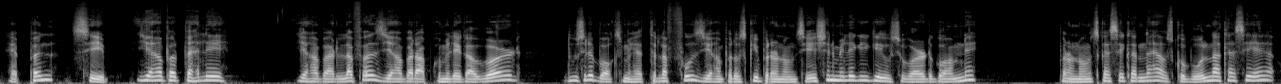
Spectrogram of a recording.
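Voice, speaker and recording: A man's voice: mid-range voice, a little mellow, no echo, studio quality. A man teaching English vocabulary, saying each word and its meaning twice. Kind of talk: slow instructional narration over slides.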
